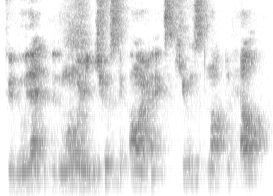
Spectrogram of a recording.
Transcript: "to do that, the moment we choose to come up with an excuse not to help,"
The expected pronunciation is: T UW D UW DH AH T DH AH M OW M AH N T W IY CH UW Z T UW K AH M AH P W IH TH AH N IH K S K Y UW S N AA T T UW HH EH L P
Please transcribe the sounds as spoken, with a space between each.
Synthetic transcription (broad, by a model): T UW D UW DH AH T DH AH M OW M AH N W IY CH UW S T UW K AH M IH AH N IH K S K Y UW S N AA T T UW HH EH L P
